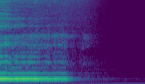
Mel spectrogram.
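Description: A woman's singing voice holds the last word of the song, "one", on a single steady note, with no instruments heard. The note fades out a little over a second in.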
